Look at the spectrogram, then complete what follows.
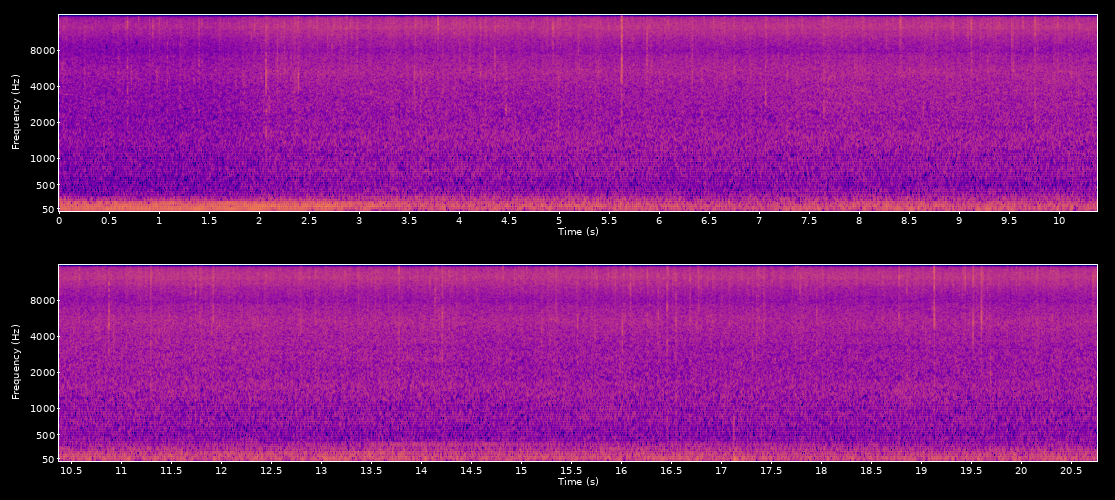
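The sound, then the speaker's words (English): Steady rain patters on a surface, a dense, even hiss of countless drops with a low rumbling undertone, continuous for the whole stretch, with no voices. “Can you hear the raindrops?”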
